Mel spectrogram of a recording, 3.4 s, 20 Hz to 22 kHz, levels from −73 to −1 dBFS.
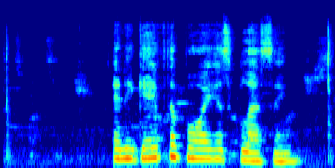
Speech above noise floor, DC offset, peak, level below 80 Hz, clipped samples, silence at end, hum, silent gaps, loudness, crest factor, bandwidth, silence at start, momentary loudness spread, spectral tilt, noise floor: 29 dB; under 0.1%; -12 dBFS; -62 dBFS; under 0.1%; 0.05 s; none; none; -26 LUFS; 16 dB; 15.5 kHz; 0.05 s; 10 LU; -5 dB/octave; -55 dBFS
